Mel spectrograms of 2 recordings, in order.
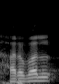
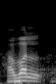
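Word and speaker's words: Hubble: माप की वह इकाई जो ब्रह्मांड के विस्तार की व्याख्या करती है, उसे कहते हैं, आप कहेंगे हर्बल नियतांक, सॉरी हबल नियतांक कहलाता है।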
